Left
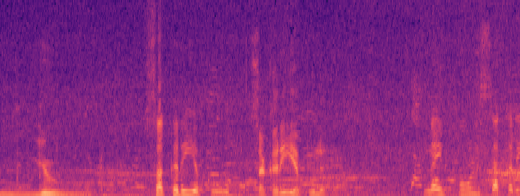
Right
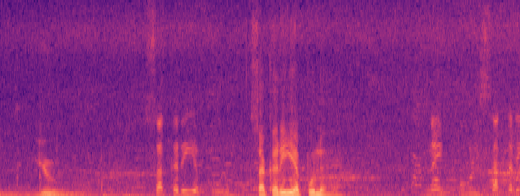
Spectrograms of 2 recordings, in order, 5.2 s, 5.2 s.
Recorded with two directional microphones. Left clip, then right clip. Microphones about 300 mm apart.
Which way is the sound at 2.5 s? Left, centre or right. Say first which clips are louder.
Right 7 dB; centre.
